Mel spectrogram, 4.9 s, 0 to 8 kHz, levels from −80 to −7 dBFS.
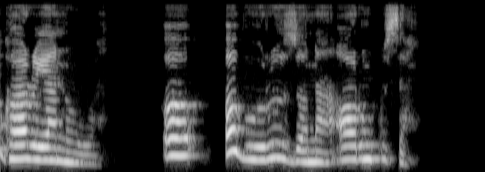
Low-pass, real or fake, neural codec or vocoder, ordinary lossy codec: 7.2 kHz; real; none; none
